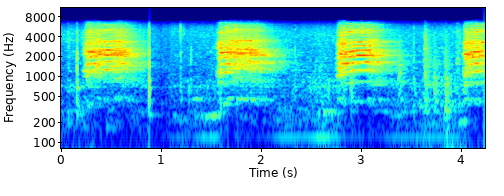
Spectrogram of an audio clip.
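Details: A female pet cockatoo giving her usual first-thing-morning and last-thing-evening greeting, screaming for about five minutes: loud, harsh, raspy screams, each about a second long, repeated roughly every second and a half.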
